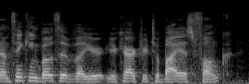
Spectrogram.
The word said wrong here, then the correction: Funke: am I saying that right? Funke, that is, in Arrested Development. – It is Funke, yeah.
